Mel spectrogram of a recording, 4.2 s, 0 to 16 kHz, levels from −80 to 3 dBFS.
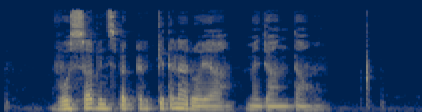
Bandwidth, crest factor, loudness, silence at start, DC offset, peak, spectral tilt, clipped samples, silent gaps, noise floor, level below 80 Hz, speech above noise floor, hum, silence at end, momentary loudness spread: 11.5 kHz; 18 dB; -24 LUFS; 0.05 s; under 0.1%; -8 dBFS; -4 dB/octave; under 0.1%; none; -61 dBFS; -56 dBFS; 36 dB; none; 0.55 s; 22 LU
